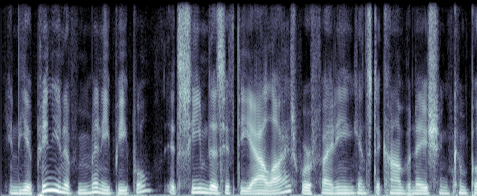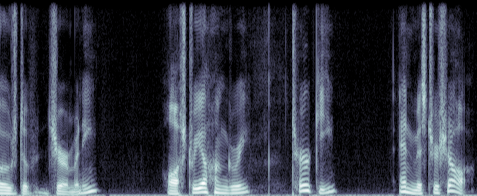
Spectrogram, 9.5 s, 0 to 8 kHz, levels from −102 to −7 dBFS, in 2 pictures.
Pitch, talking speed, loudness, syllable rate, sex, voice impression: 140 Hz, 165 wpm, -19 LUFS, 6.0 syllables/s, male, masculine, adult-like, tensed, powerful, bright, clear, fluent, intellectual, friendly, wild, lively, kind, light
